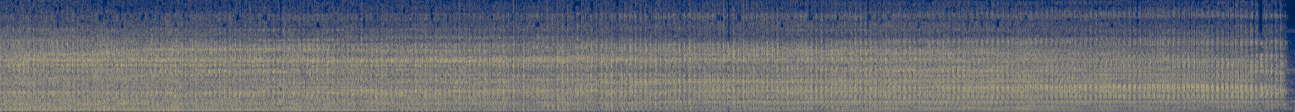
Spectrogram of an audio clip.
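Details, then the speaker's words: Wood lathe turning Malaysian acacia sapwood napkin rings: a hard, rhythmic rattle over the steady lathe hum each revolution as the gouge hits something; turner first suspected a nail, concludes it's a hard spot in the wood causing tool chatter. "what's that sound that sounds like a nail there is a nail just there I think an alternate hole no idea what that is need to be damaging the tool it must just be a hard piece of wood"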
